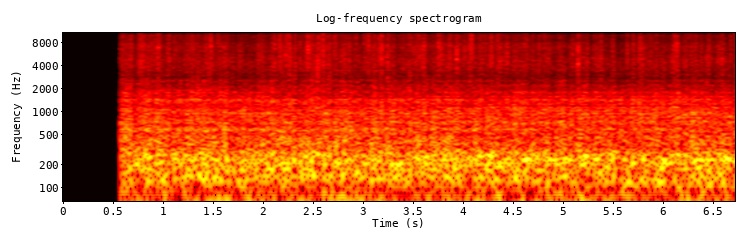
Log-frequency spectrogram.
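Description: Strong wind buffeting the microphone, a loud, steady, rough rumble that cuts in abruptly about half a second in.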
